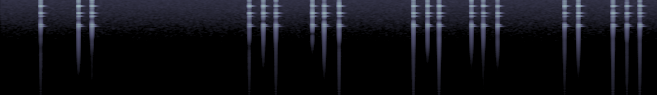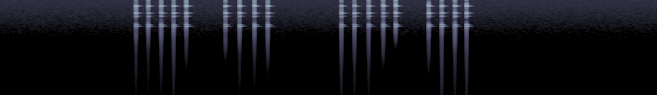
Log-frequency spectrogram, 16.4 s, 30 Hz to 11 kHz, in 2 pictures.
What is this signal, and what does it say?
Tap code, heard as taps on glass, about 6 knocks a second. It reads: B NNH YY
